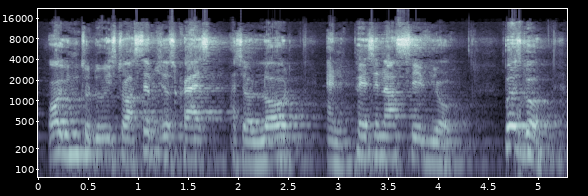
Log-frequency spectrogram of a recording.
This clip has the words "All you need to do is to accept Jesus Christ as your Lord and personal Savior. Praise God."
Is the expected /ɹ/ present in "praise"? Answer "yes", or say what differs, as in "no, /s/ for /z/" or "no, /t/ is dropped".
no, /l/ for /ɹ/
